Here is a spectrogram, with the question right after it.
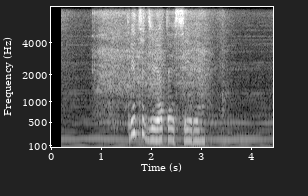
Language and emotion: Russian, neutral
